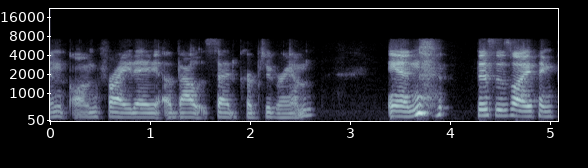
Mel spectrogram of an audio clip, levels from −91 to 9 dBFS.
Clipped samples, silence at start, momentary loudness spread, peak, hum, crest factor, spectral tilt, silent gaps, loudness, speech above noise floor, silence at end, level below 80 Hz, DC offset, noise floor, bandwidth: under 0.1%; 0 s; 15 LU; -2 dBFS; none; 18 dB; -1 dB/octave; none; -20 LUFS; 37 dB; 0.05 s; -72 dBFS; under 0.1%; -58 dBFS; 7.4 kHz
